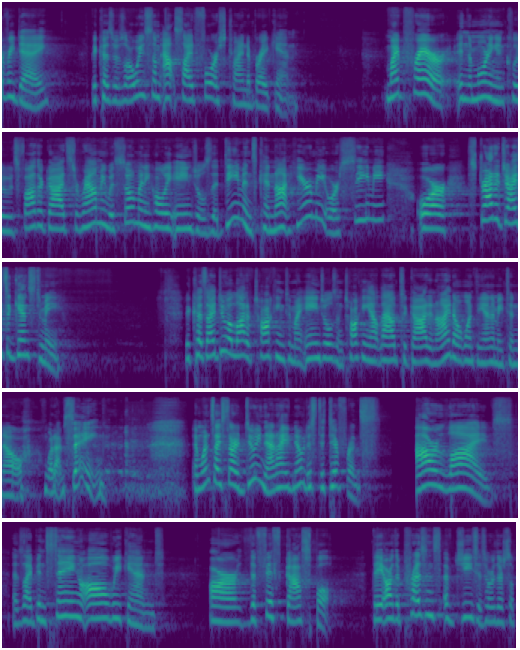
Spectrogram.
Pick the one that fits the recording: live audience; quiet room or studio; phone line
live audience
